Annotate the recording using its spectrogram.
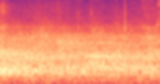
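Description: Steady background noise of a large hall in a brief pause between words, with no distinct event.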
